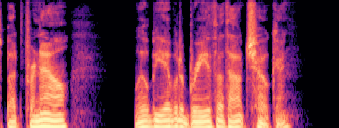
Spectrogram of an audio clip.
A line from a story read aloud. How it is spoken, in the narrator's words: Jackson said in a low voice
